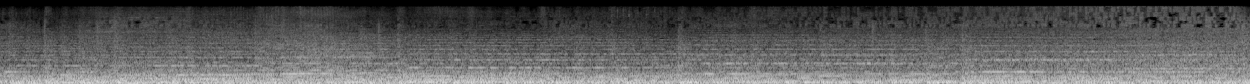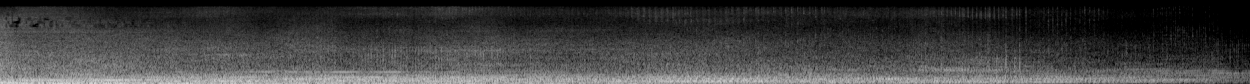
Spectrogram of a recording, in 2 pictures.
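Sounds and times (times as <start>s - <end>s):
motorcycle engines cruising: 0.0s - 25.0s.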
